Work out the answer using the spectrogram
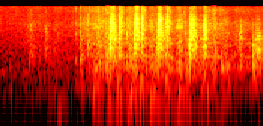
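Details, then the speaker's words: Murray mower engine that drank water: starter churns in uneven bursts for over a second with no firing pop; cranks but won't start, suspected timing or broken key, head gasket or piston rings, unconfirmed. "we've killed the battery so Bruce is going to pull it over you can hear it for yourself it's not even trying the fire"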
